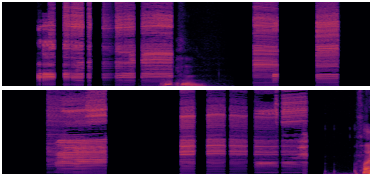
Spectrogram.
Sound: interference

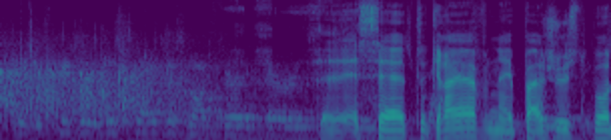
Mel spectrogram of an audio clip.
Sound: applause

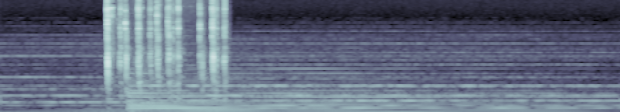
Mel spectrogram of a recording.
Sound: typing sound

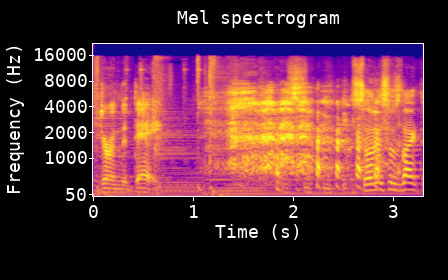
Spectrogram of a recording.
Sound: laughing

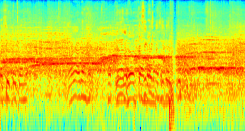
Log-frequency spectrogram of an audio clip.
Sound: applause

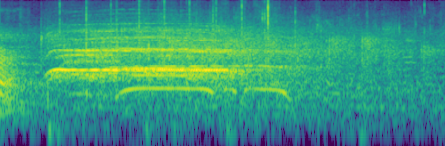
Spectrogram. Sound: audience applauding

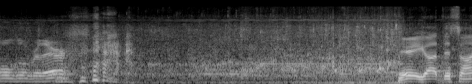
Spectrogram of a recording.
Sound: laughing

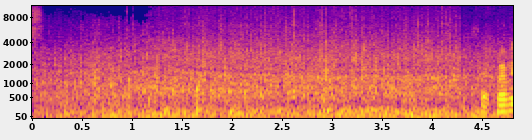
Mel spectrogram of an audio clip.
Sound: water splashing

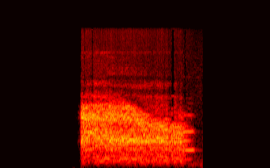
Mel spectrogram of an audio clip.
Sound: sound of zombie death

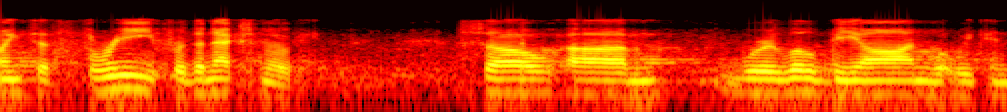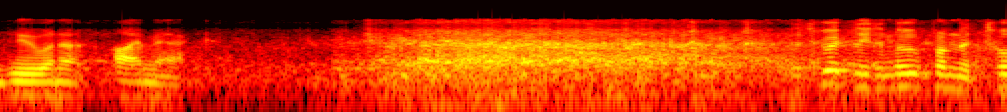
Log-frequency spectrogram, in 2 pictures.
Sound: laughter

